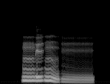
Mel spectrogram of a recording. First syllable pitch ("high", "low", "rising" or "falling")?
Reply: high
